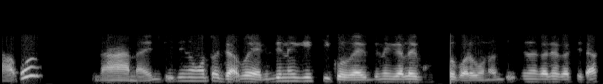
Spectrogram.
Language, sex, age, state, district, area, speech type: Bengali, male, 18-30, West Bengal, Kolkata, urban, conversation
